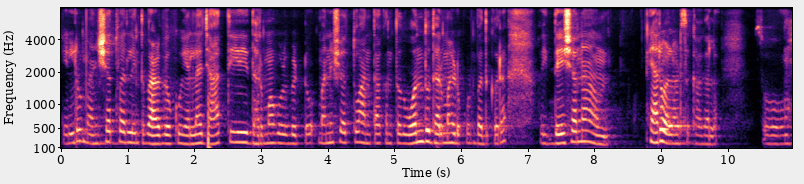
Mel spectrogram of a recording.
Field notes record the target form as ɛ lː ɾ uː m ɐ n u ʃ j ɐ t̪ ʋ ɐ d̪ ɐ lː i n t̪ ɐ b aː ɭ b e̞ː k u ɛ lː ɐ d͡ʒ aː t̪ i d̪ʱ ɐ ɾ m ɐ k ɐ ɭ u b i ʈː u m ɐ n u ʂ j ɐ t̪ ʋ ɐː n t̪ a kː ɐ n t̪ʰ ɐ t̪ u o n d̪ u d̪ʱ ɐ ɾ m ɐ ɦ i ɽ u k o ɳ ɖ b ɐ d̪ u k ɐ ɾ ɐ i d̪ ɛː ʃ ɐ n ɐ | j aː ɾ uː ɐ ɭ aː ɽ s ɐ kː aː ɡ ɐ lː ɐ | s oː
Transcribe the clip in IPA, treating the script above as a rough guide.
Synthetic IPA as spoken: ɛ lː ɾ uː m ɐ n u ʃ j ɐ t̪ ʋ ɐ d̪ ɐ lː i n t̪ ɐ b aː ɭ b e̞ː k u ɛ lː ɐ d͡ʒ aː t̪ i d̪ʱ ɐ ɾ m ɐ ɡ ɐ ɭ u b i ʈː u m ɐ n u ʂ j ɐ t̪ ʋ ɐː n t̪ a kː ɐ n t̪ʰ ɐ d̪ u o n d̪ u d̪ʱ ɐ ɾ m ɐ ɦ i ɽ u k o ɳ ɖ b ɐ d̪ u k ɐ ɾ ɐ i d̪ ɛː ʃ ɐ n ɐ | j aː ɾ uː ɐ ɭ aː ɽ s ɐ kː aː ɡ ɐ lː ɐ | s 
